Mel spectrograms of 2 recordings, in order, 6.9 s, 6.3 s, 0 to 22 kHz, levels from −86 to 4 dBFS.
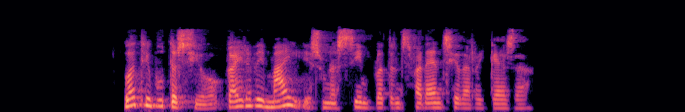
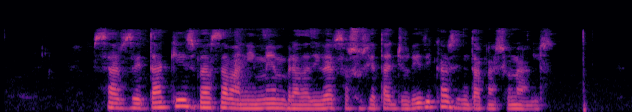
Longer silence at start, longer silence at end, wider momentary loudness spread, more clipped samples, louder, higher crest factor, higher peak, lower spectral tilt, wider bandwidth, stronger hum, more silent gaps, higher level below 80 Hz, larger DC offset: first, 1.25 s vs 0.95 s; first, 1.55 s vs 0.45 s; second, 9 LU vs 13 LU; neither; first, -19 LUFS vs -32 LUFS; about the same, 20 dB vs 18 dB; first, -2 dBFS vs -16 dBFS; about the same, -3.5 dB/octave vs -4.5 dB/octave; about the same, 8 kHz vs 8.2 kHz; neither; neither; about the same, -62 dBFS vs -64 dBFS; neither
